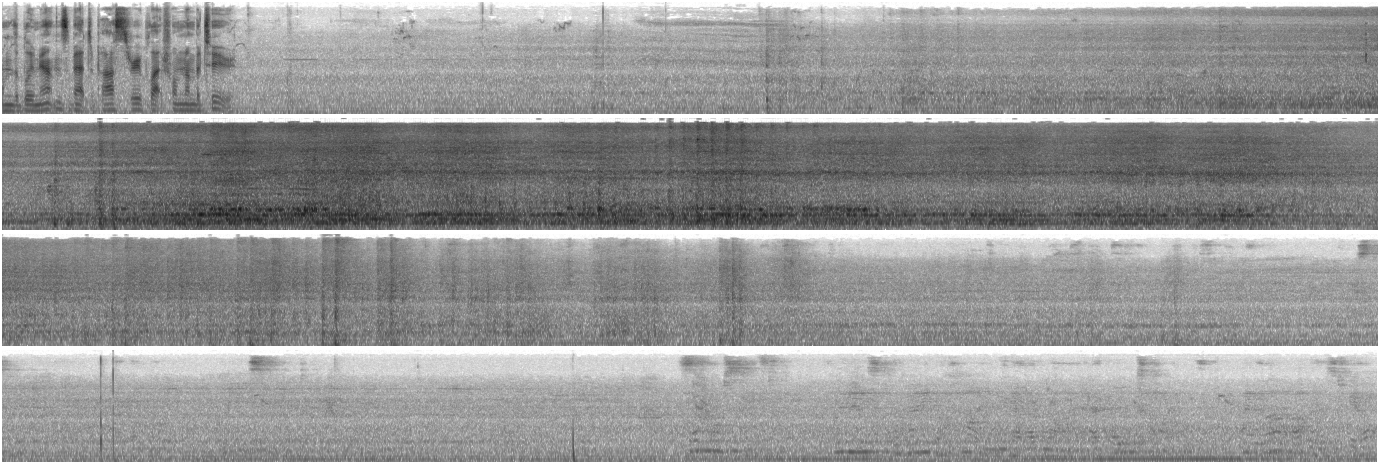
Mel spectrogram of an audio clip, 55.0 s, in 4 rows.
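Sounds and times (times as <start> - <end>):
electric train passing: 0.0 - 55.0.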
